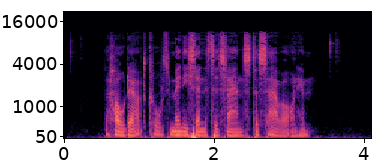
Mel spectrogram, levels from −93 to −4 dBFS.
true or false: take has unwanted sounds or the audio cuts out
false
